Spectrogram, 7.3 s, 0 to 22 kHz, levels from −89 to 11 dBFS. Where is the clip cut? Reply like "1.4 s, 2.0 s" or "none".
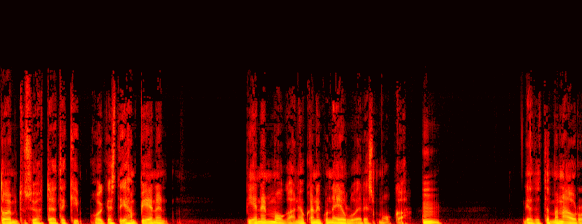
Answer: none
